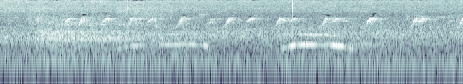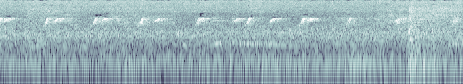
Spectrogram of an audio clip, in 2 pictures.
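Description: Forest birds calling: a run of short, high chirps about two or three a second, with two arched, whistled calls about a second in and again about three seconds in, and a fainter one near seven seconds, over a low steady rumble.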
